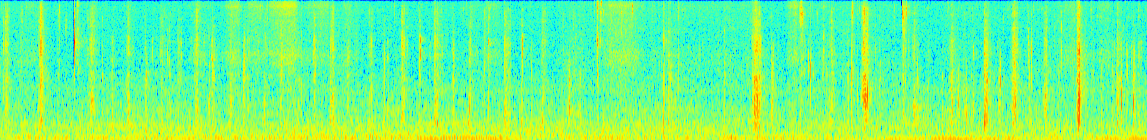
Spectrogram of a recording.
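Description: Chewing and biting a fresh Vietnamese spring roll: irregular crisp crunches of raw leafy vegetables in rice paper, with wet mouth clicks.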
